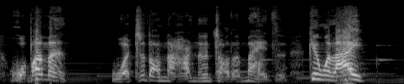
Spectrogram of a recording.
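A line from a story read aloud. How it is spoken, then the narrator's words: Child shouting. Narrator (Chinese): 小胖墩儿喊道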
